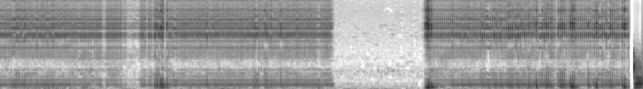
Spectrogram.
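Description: A steady electric buzz, like a neon sign humming, that cuts out about three seconds in, stays silent for about a second, then starts again suddenly with a click.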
